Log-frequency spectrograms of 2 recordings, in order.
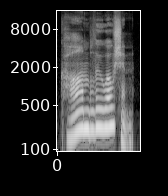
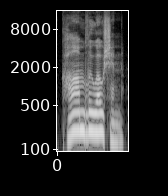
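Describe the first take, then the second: First: Even slower, drawn-out calm blue ocean; slower murmured mantra. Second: Slow, soothing murmured mantra; calm yourself down slowly. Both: A narrator's reading. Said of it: "I thought I heard her murmur".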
